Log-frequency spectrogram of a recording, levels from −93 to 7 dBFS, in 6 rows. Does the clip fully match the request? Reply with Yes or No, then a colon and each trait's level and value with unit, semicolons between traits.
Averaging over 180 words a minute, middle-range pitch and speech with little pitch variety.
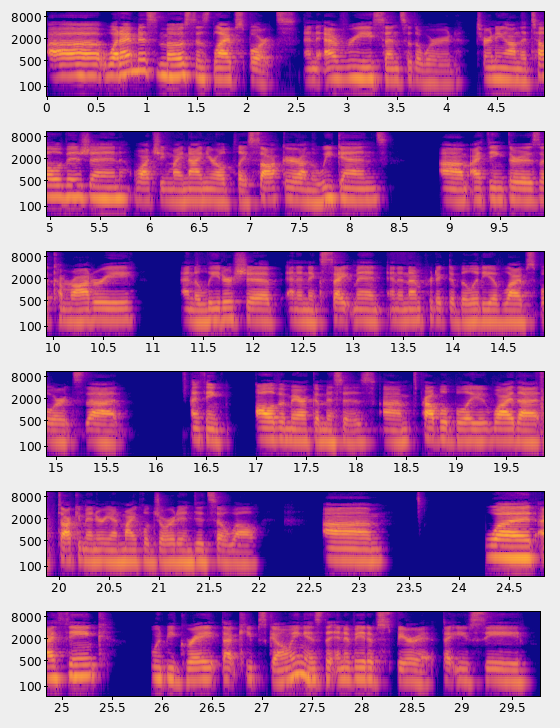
No: average, 165 wpm; medium, 150 Hz; narrow, 2.0 semitones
